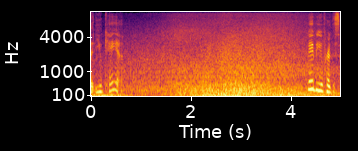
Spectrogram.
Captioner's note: wave crashes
